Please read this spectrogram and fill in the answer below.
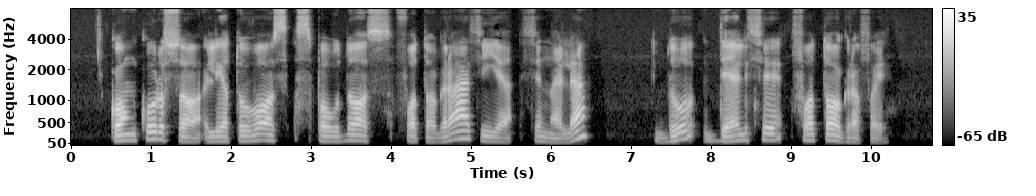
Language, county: Lithuanian, Alytus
